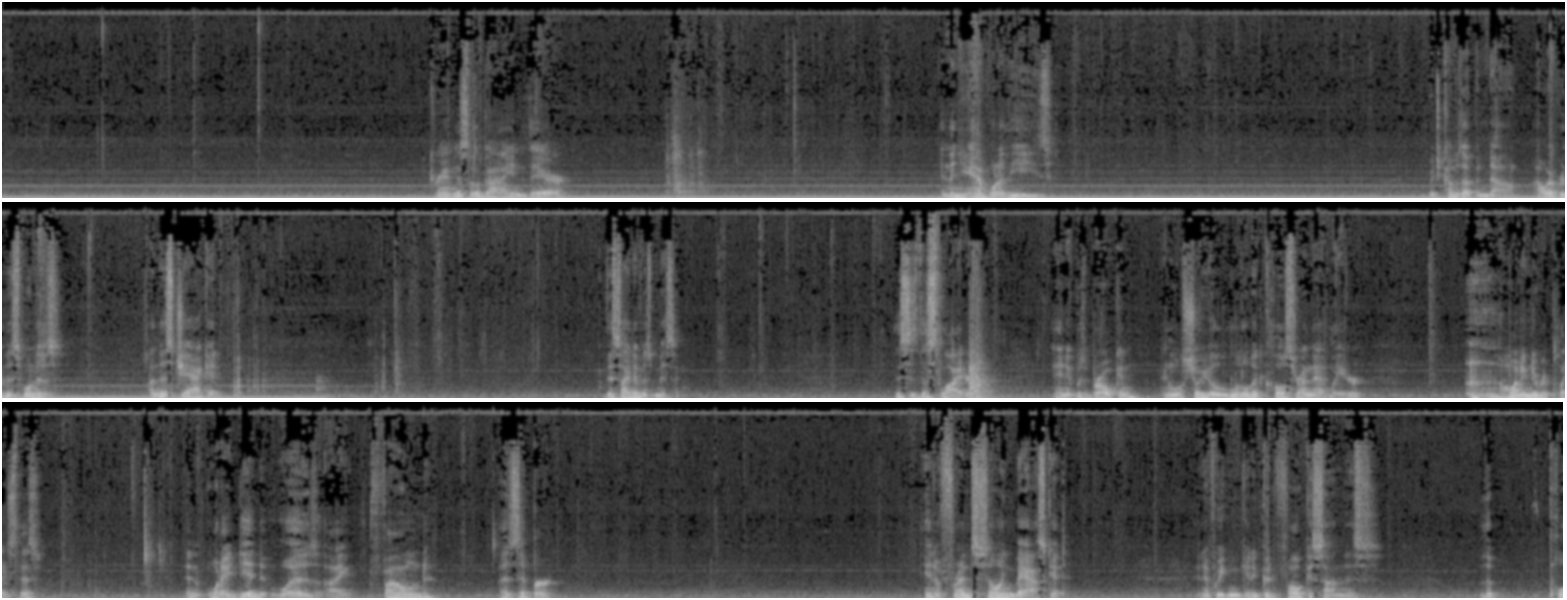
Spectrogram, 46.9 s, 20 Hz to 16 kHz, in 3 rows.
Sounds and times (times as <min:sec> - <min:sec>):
Speech: 0:04.2 - 0:05.7, 0:09.4 - 0:10.6, 0:14.2 - 0:16.3, 0:17.1 - 0:18.0, 0:21.6 - 0:22.5, 0:24.6 - 0:29.3, 0:30.4 - 0:31.7, 0:33.1 - 0:36.9, 0:40.5 - 0:42.0, 0:43.2 - 0:45.1, 0:46.0 - 0:46.8.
